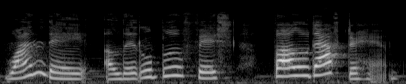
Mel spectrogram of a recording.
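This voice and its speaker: A woman narrating a children's storybook in a measured, expressive storytelling manner. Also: high voice, soft background music. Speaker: storytime read-aloud host.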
